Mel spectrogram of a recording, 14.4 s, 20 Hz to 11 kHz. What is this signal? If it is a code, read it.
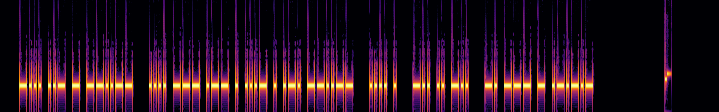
Morse code, heard as a keyed tone, about 25 wpm, 700 Hz. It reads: BUT, HOWEVER, HE DID NOT.
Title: Sentences from Top 600 Words 25wpm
